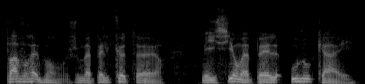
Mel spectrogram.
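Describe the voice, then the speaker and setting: A sardonic, laconic game hero. The voice is deep and recorded close and dry, with faint music behind. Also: male voice, sing-song, brisk, darkish tone, no echo. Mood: wry. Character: wry, laconic male action hero stranded among aliens. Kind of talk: French video game dub acting.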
